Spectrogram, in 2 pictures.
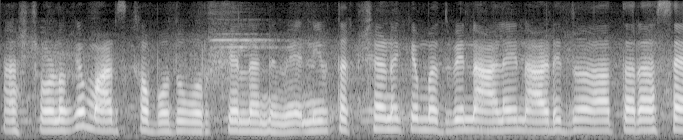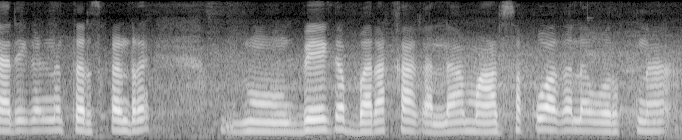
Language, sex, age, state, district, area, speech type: Kannada, female, 30-45, Karnataka, Mandya, urban, spontaneous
